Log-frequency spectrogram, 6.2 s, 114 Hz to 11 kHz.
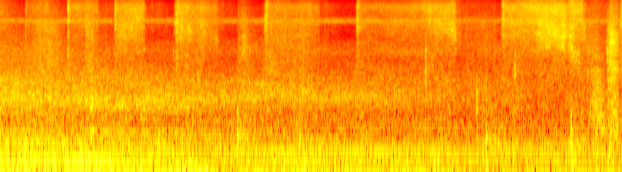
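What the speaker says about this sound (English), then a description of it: "So now we're going to go ahead and spray the engine out." Cleaner sprays onto the 4.0 engine of a car in steady hissing bursts, close and loud, broken by short pauses, with faint low rumbling underneath.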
